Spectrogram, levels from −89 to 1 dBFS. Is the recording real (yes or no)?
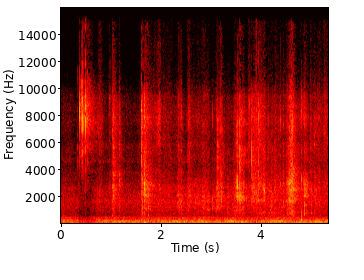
yes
